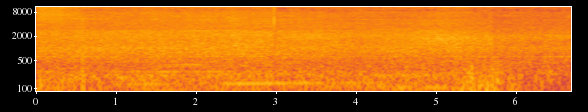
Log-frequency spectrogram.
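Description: Steady road-traffic noise with the low hum of vehicle engines running, easing a little near the end.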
